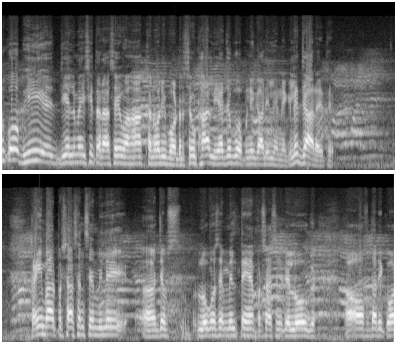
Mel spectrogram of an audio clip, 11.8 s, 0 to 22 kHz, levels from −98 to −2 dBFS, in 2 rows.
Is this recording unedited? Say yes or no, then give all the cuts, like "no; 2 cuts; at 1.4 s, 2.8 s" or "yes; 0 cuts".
yes; 0 cuts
